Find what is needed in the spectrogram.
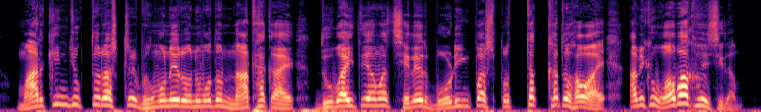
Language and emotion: Bengali, surprised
